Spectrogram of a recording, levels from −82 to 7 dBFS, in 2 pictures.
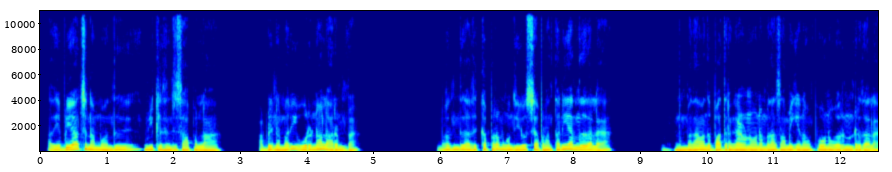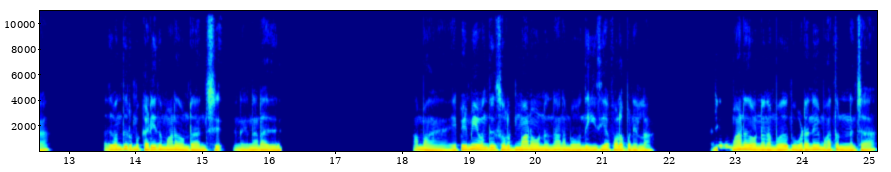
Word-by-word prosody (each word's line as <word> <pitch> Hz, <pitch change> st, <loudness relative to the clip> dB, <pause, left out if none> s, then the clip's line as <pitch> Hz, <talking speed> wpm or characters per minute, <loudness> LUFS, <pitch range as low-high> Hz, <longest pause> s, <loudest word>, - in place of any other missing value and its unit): "அது 145 Hz, -, -2 dB
எப்படியாச்சும் 170 Hz, +4 st, +1 dB
நம்ம 145 Hz, -2 st, +1 dB
வந்து 140 Hz, +2 st, 0 dB, 0.4 s
வீட்ல 155 Hz, -1 st, 0 dB
செஞ்சு 135 Hz, 0 st, 0 dB
சாப்டலாம்." 120 Hz, -3 st, 0 dB, 0.7 s
அப்படின்னா 140 Hz, +1 st, +1 dB
மாரி 170 Hz, +5 st, +1 dB
1 150 Hz, +1 st, +3 dB
நாள் 175 Hz, -2 st, +2 dB
ஆரம்பிப்பேன். 135 Hz, -1 st, -1 dB, 1.3 s
வந்து 160 Hz, +2 st, 0 dB
அதுக்கப்புறம் 165 Hz, +4 st, -1 dB
கொஞ்சம் 145 Hz, -2 st, +1 dB
யோசிச்சேன். 155 Hz, 0 st, 0 dB
அப்ப 145 Hz, -, -2 dB
நான் 135 Hz, -3 st, -2 dB
தனியா 175 Hz, +5 st, +2 dB
இருந்ததால, 145 Hz, -5 st, +1 dB, 1.2 s
நம்ம 120 Hz, +2 st, +1 dB
தான் 150 Hz, +2 st, +3 dB
வந்து 145 Hz, -1 st, +1 dB
பாத்திரம் 145 Hz, 0 st, +1 dB
கழுவணும், 130 Hz, -1 st, +2 dB
நம்ம 125 Hz, 0 st, 0 dB
தான் 145 Hz, -2 st, 0 dB
சமைக்கணும், 135 Hz, -1 st, +1 dB
போணும், 135 Hz, -1 st, +2 dB
வரணும்ன்றதால, 125 Hz, -3 st, 0 dB, 1.0 s
அது 150 Hz, -, -4 dB
வந்து 170 Hz, +3 st, 0 dB
ரொம்ப 160 Hz, +2 st, 0 dB
கடினமான 155 Hz, +1 st, +2 dB
ஒன்றா 130 Hz, 0 st, 0 dB
இருந்துச்சு. 125 Hz, +1 st, -3 dB, 0.3 s
"என் 140 Hz, -1 st, -3 dB
என்னடா 135 Hz, 0 st, 0 dB
இது?" 125 Hz, -, 0 dB, 2.1 s
ஆமாங்க. 140 Hz, -6 st, +1 dB, 0.3 s
எப்பயுமே 155 Hz, +8 st, +1 dB
வந்து 150 Hz, 0 st, +1 dB
சுலபமான 150 Hz, +2 st, +2 dB
ஒண்ணுன்னா, 135 Hz, +2 st, +1 dB
நம்ம 135 Hz, -2 st, +1 dB
வந்து 135 Hz, +1 st, +1 dB
ஈசியா 145 Hz, 0 st, 0 dB
ஃபாலோ 140 Hz, -2 st, +2 dB
பண்ணிடலாம். 120 Hz, -2 st, -2 dB, 0.9 s
கடினமானது 160 Hz, +5 st, 0 dB
ஒண்ண 140 Hz, 0 st, +1 dB
நம்ம 130 Hz, 0 st, 0 dB
வந்து 145 Hz, +1 st, +1 dB
உடனே 145 Hz, +6 st, +2 dB
மாத்தணும்னு 135 Hz, -3 st, 0 dB
நினச்சா, 120 Hz, +1 st, -1 dB
140 Hz, 135 wpm, -22 LUFS, 130-155 Hz, 2.1 s, 1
